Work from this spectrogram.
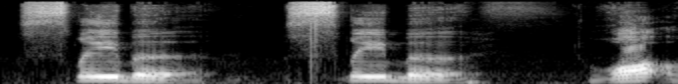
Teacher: صاد کو با کے ساتھ ملانا ہے، صاد سین کی طرح ہی نکلتا ہے دانت ملا کر سیٹی کے ساتھ، لیکن تھوڑا موٹا ہوتا ہے، اور با بلو کلر کا ہے، حروف قلقلہ میں سے ہے، اس پر قلقلہ کریں گے۔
